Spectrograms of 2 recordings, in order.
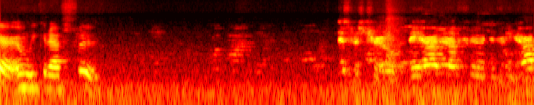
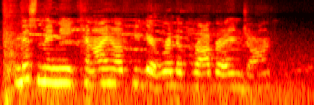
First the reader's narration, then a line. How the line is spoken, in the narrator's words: Jack yelled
